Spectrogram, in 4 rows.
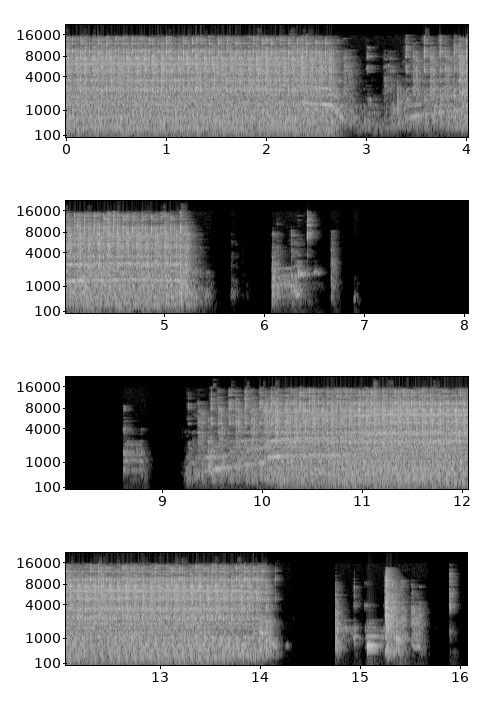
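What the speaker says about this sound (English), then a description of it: "we've sewn a 1/4 inch seam allowance on all 4 sides" A sewing machine stitches a quarter-inch seam allowance along the sides of a fabric hanging trivet, running in two long, loud, steady bursts separated by a pause with brief handling noises and faint talk.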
